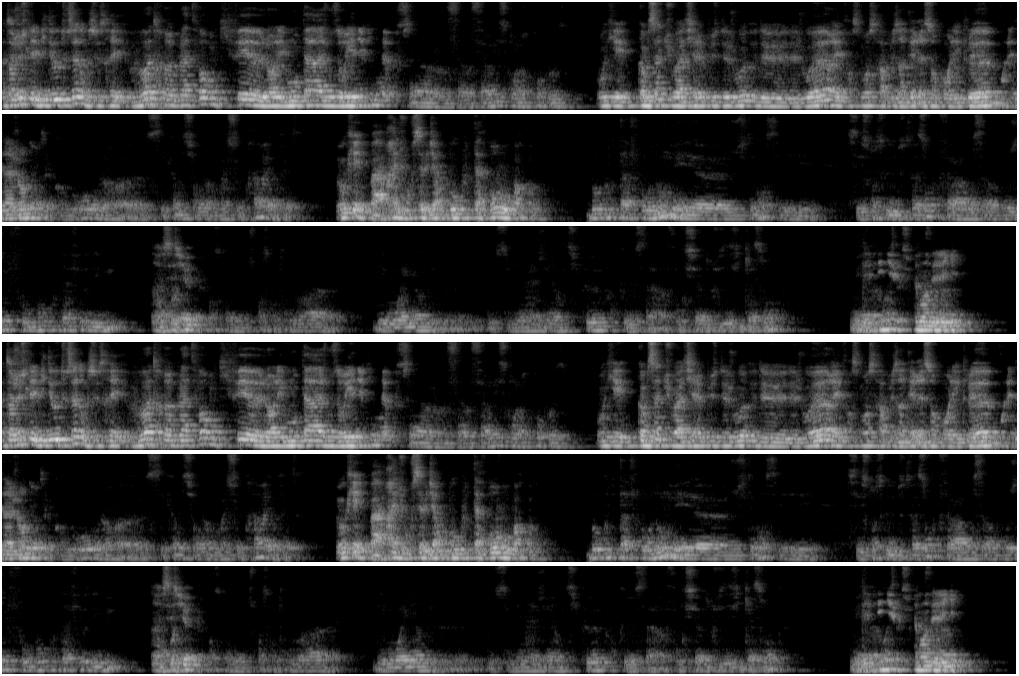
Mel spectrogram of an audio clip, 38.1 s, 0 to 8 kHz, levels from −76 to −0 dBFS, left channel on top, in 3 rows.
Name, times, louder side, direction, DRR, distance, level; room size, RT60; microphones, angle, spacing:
voice 1, 0.0-4.4 7.4-13.0 16.9-19.4 27.2-27.7 36.1-36.5 36.8-37.3, equal, 50° right, -4 dB, 1.1 m, -24 dB
voice 2, 4.2-7.1 12.1-16.4 20.0-26.8 27.4-29.6 30.0-35.1 36.0-37.3, equal, 10° right, -8 dB, 0.9 m, -36 dB
2.5 x 2.2 x 2.8 m, 0.62 s
head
